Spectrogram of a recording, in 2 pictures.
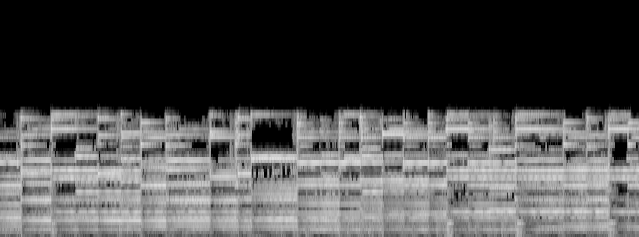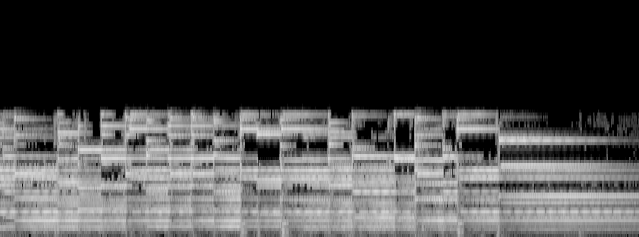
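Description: Bright, ringing bells of a homemade carillon, which its maker calls a Russian Vyatka "kolokolina", played continuously by a musician in a wheelchair, overlapping tones chiming in a lively melodic pattern, loud with no voices, sustaining throughout before fading at the end.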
